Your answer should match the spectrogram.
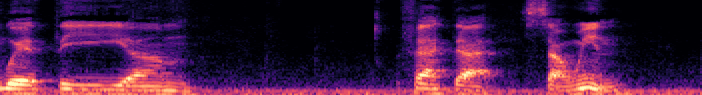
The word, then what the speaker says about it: Samhain: So let's begin with the um fact that sawin s a m h a i n is not pronounced sam hayne.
